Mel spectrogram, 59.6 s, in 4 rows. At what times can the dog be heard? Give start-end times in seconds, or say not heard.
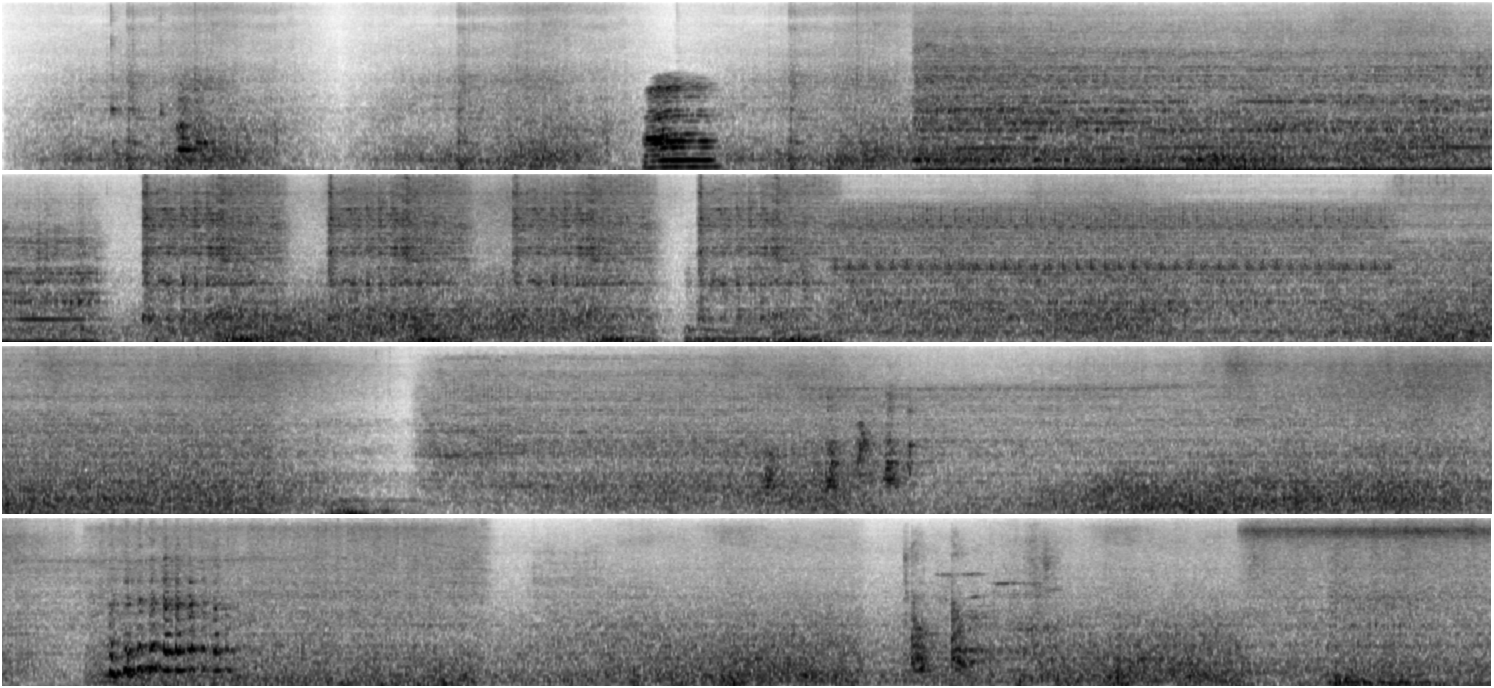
1.1-2.2, 21.7-23.1, 37.4-38.9, 53.6-55.3.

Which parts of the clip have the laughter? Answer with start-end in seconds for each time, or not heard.
6.4-7.1, 45.7-47.0.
